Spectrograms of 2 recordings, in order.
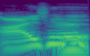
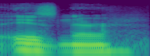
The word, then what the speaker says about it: Isner: it all right tomorrow morning yes john uh eisner isner isner not a great start versus my opinion is learn how to pronounce these names i know yannick sinner yeah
